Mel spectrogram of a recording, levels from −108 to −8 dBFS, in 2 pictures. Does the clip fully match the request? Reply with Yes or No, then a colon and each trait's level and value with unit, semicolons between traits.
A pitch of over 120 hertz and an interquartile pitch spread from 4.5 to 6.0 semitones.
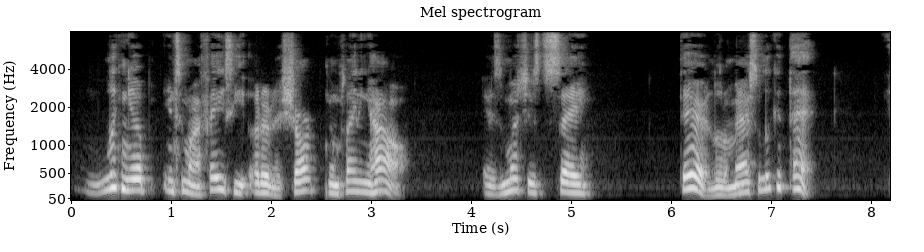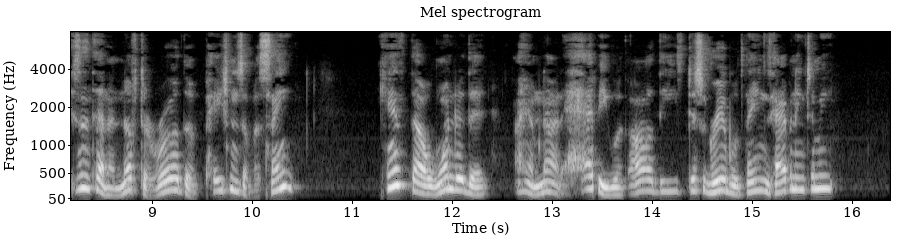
Yes: medium, 185 Hz; average, 5.2 semitones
